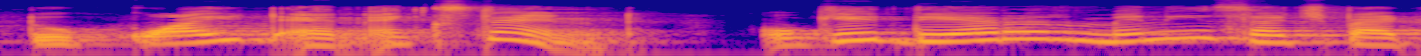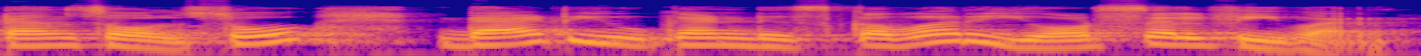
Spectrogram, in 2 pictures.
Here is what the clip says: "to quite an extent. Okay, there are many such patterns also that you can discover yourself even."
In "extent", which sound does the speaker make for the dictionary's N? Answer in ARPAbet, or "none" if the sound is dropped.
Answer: N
